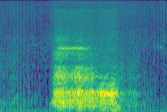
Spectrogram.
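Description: Bedsheets rustle softly as a sleeper shifts in bed.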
